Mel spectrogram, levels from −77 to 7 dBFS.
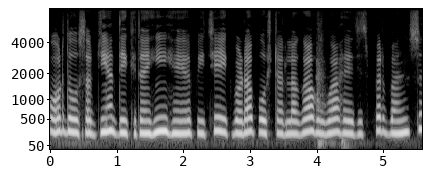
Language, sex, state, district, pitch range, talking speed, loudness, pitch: Hindi, female, Punjab, Pathankot, 235-255 Hz, 170 wpm, -13 LUFS, 240 Hz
